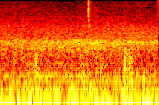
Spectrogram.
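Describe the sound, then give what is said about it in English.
Car cabin noise while driving at night in Scotland with the windows down: a loud, steady roar of wind and road rumble, constant throughout, with no voices. “Windows down, that's why it's a little bit noisy in here, in the cabin.”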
